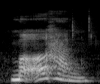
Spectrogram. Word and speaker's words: Mỡ hành: this recipe yeah how do you say it Mohan yeah much like oil fat and Hannah's jive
